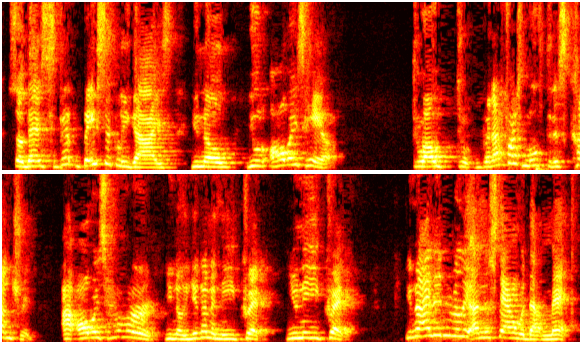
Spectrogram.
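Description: On a low-quality recording, a Bahamian woman in her thirties with a fairly high, expressive, slightly bright voice talks fairly quickly. She's hosting a live personal finance webinar on a video call from a small room at home, staying chatty and upbeat and often checking in with "you know" and "okay?".

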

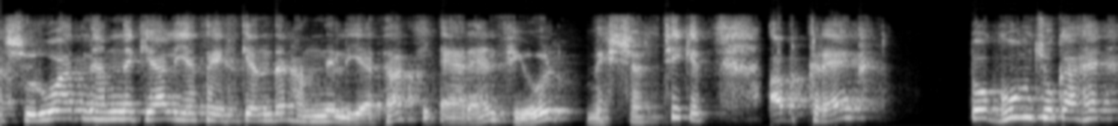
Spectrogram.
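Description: Man, young adult, engineering tutor, fairly high voice, slightly dull lo-fi audio. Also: fairly bright tone. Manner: repeats key points as questions. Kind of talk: whiteboard lecture.

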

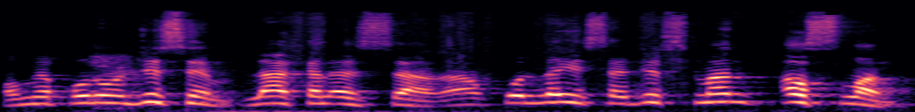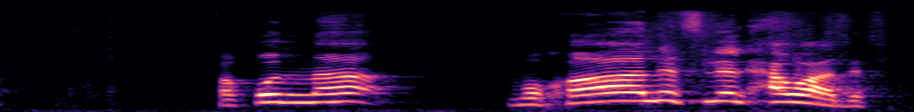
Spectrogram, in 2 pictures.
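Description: A man's voice: very high voice, animated, fast. A man teaching a religion class, explaining step by step with everyday examples and quizzing his students with short questions. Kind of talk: classroom lesson.

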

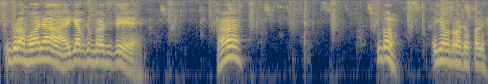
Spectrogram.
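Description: A man casually talking to his dogs and the camera, loudly coaxing and scolding them outdoors. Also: fairly high pitch, fast talker. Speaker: channel host living in nature. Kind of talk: casual talk to dogs and viewers.

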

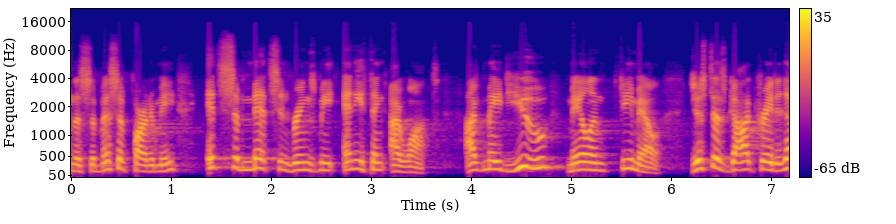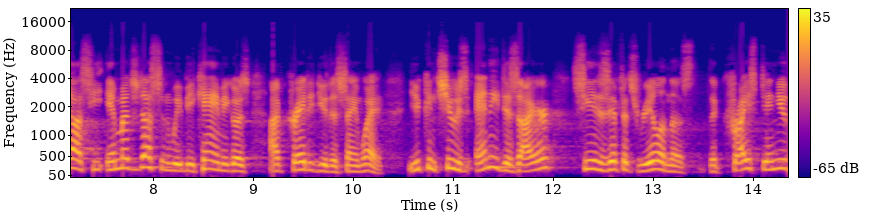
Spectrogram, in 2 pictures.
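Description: A middle-aged man preaching a sermon in an animated, joking way, often breaking into laughter. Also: high-pitched. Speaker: pastor. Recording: dull sound in a long-reverb hall.

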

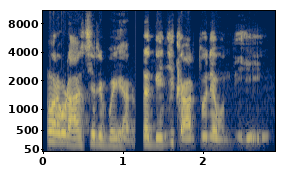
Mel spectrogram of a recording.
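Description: A man with a Telugu accent, a yoga teacher telling a moral story in an unhurried, preachy way. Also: high voice, vocal fry, highs cut off.

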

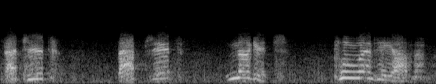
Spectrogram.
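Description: Excitable, high-pitched frontier man. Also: normal speed, echoey room. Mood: elated. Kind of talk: 1930s film western acting. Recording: tinny noisy 1930s film soundtrack.

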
